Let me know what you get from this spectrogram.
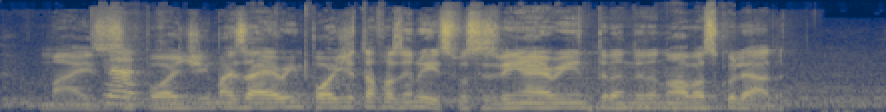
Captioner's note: none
